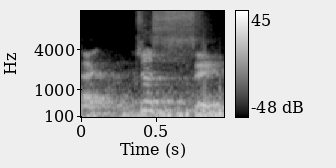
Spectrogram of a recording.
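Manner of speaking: "just say" pitched high, punched on JUST; modulated delivery. Shown as a demonstration. Coach demonstrating modulation to speakers, lively and high. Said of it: "I would have said, I would just say".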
